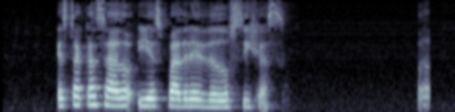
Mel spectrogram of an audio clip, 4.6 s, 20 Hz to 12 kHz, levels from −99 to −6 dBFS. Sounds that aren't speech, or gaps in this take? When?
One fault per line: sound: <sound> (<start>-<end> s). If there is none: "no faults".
sound: laugh (4.2-4.3 s)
